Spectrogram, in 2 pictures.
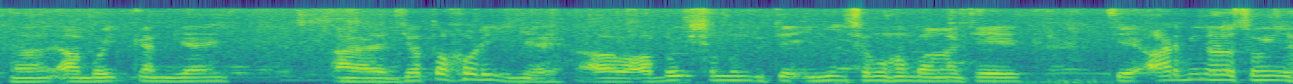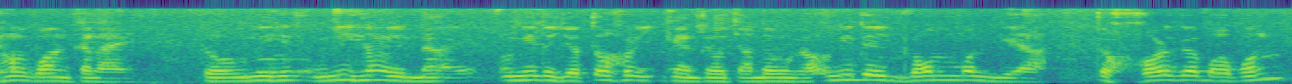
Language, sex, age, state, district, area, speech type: Santali, male, 60+, Odisha, Mayurbhanj, rural, spontaneous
